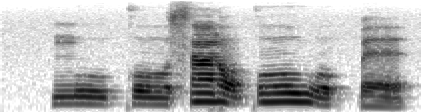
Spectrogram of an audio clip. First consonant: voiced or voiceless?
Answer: voiced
